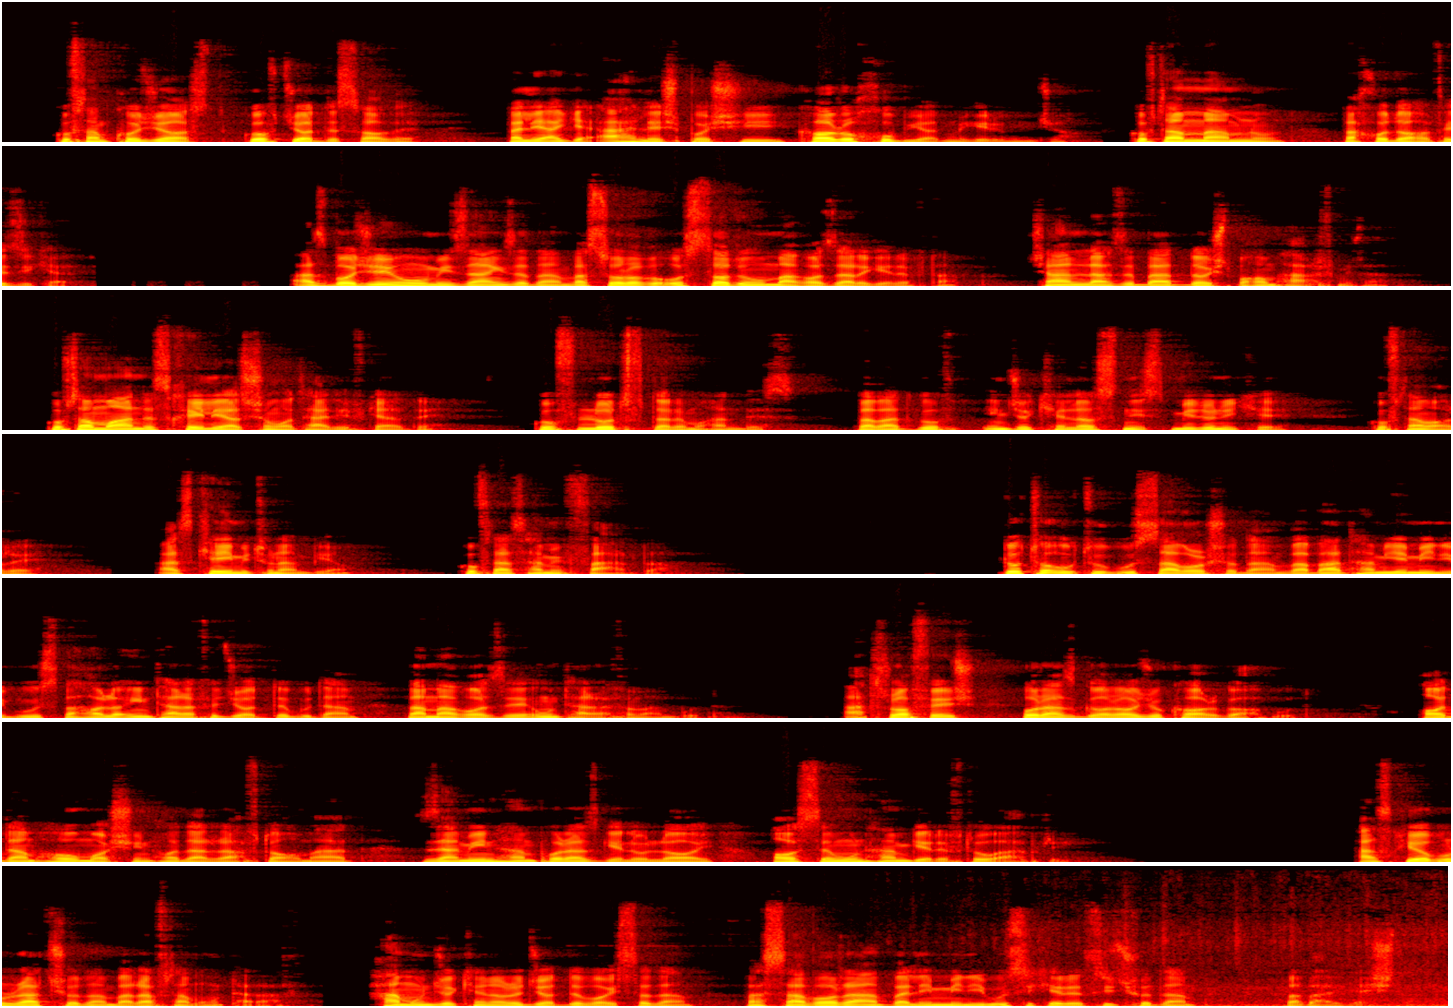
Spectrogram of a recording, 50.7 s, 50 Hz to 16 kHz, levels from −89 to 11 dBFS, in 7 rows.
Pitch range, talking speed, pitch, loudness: 95-125 Hz, 165 wpm, 110 Hz, -22 LUFS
